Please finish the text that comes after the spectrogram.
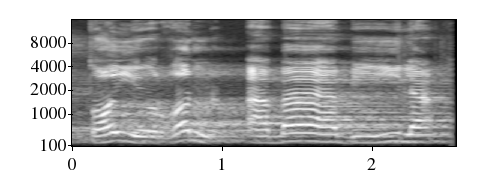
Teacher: جیسے طیرن ابابیل، اب دیکھیے را کے اوپر 2 زبر کی تنوین ہے، اس تنوین کے بعد یہ حمزہ آ رہا ہے، الف ہے، الف کے اوپر زبر ہے تو یہ حمزہ ہو گیا، اور یہ حروف حلقی میں سے ہے، تو یہاں پر اظہار ہوگا۔ را کے اوپر جو تنوین ہے اس کو ظاہر کر کے پڑھیں گے بلا غنہ کے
